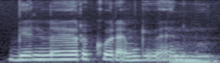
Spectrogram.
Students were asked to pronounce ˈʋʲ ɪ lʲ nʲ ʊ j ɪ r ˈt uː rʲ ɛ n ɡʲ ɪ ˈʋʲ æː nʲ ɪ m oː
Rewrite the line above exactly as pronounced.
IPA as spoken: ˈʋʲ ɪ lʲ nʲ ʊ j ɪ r ˈk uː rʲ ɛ m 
